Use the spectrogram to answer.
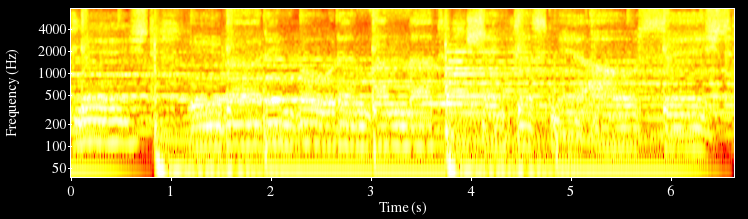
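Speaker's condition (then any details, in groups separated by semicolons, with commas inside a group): No condition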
